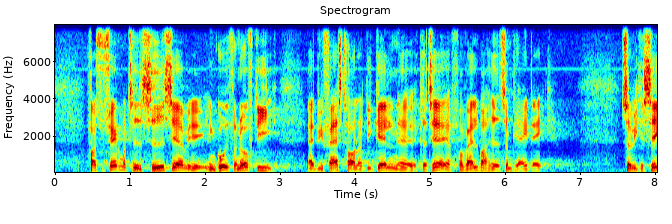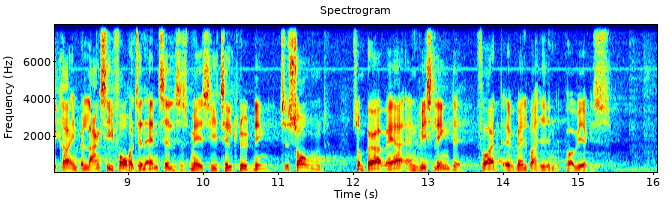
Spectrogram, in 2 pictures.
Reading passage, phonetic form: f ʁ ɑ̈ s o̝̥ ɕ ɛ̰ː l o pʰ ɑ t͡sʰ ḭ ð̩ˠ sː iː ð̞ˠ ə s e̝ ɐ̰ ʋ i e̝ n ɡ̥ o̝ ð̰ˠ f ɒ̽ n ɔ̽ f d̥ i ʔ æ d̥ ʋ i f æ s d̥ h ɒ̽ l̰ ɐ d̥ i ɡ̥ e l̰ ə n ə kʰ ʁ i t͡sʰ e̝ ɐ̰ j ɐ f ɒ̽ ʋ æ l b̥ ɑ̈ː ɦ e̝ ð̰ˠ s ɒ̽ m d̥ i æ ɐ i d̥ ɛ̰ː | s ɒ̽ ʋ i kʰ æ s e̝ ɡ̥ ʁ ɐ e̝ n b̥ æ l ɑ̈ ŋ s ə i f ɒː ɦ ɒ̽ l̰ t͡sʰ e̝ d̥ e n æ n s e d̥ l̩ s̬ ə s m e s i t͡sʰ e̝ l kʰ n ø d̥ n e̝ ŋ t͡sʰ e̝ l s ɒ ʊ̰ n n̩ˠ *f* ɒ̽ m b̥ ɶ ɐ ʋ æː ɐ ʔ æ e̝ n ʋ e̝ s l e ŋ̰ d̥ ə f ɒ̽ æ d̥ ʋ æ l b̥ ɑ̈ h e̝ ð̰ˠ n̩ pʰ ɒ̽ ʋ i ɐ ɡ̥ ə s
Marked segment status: incorrect: s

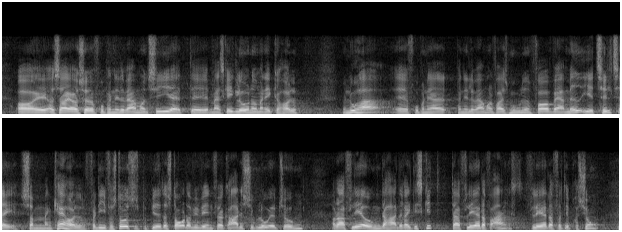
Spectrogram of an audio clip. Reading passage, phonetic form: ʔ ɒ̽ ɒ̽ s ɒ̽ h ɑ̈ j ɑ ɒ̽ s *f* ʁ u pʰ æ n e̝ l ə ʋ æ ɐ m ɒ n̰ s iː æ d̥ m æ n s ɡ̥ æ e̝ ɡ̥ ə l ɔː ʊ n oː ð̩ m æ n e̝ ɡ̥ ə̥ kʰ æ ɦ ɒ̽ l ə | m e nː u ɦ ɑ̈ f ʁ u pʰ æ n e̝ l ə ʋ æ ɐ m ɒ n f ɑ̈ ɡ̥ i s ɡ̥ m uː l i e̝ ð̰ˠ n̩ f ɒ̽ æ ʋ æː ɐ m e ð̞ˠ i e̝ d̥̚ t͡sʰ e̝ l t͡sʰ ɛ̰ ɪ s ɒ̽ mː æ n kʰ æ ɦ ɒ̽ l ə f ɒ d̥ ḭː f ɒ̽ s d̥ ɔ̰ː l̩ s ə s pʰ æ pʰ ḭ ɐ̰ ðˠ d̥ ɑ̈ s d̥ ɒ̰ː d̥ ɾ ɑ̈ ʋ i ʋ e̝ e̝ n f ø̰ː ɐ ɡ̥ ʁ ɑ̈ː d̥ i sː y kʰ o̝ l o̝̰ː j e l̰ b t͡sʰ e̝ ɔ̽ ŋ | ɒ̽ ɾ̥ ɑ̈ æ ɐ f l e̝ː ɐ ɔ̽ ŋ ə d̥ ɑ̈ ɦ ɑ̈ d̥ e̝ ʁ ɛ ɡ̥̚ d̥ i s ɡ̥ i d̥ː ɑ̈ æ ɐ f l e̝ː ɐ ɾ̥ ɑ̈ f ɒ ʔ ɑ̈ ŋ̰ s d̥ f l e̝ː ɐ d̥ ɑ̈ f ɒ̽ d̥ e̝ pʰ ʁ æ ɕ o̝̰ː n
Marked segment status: correct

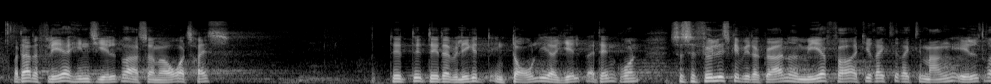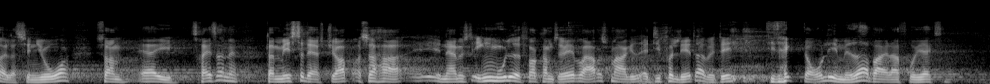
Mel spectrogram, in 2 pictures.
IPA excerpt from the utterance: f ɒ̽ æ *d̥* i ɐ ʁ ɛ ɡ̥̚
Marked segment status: correct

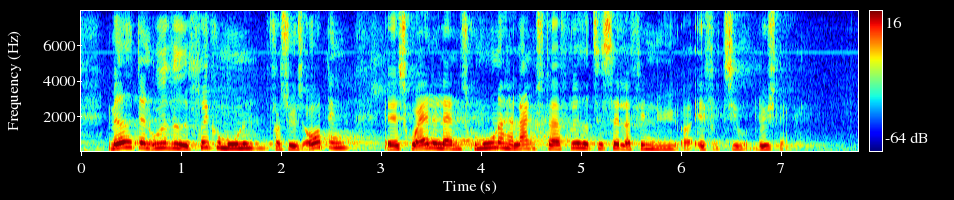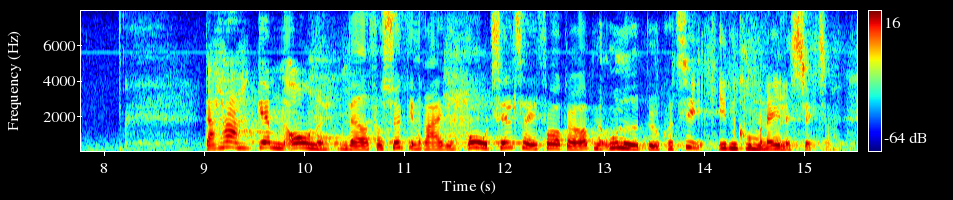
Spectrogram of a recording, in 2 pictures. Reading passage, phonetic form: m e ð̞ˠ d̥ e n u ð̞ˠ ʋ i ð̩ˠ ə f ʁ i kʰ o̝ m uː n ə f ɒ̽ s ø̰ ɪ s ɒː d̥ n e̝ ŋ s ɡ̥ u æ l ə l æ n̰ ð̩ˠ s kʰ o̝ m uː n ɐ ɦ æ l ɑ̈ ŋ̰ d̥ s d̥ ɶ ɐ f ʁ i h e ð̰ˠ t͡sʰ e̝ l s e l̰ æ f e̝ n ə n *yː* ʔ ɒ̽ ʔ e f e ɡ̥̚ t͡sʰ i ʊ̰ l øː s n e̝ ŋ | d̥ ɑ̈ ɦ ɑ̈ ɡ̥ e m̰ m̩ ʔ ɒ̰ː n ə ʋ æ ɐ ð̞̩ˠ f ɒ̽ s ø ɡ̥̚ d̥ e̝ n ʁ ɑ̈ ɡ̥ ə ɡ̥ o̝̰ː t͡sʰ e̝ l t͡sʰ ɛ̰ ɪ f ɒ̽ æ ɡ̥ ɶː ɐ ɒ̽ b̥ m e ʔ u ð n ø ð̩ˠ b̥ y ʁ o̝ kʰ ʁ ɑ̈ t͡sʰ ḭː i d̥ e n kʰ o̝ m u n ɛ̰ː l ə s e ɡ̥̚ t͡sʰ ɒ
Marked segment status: correct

